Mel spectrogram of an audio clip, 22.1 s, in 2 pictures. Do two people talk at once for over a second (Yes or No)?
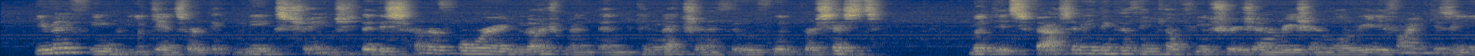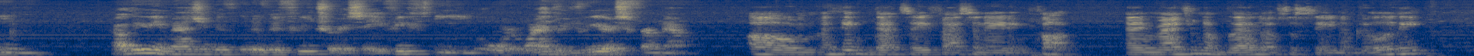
No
